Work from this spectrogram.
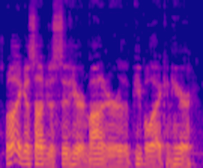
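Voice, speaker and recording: A man's voice: fairly low pitch, fast talker. A man in casual CB radio chat, talking in a folksy way with radio jargon over very noisy, clicking radio audio.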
